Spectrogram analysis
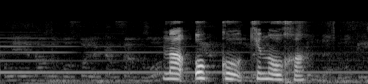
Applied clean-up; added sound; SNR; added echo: none; Wind instrument, woodwind instrument; 18 dB; none.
